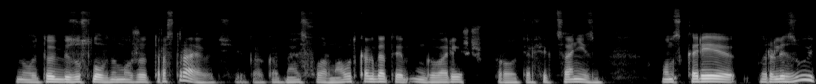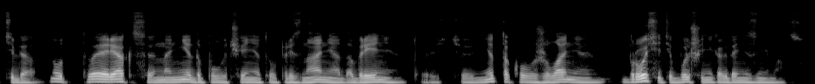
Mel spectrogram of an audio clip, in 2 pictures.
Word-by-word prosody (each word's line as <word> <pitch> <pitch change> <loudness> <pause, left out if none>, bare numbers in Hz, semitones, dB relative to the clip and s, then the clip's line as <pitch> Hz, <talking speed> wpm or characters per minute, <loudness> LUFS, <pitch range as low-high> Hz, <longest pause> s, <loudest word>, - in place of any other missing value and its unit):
Ну, 110 -2 -3
это, 120 +6 +4
безусловно, 115 -1 +2
может 110 -2 -2
расстраивать 90 +1 -3
и 110 - -15
как 95 0 -14
одна 105 +1 -5
из 105 - -6
форм. 100 +1 -5
А 105 - -3
вот 125 +1 -2
когда 130 -1 +2
ты, 115 - 0
м, 115 +1 -3
говоришь 105 +2 -1
про 100 -1 -3
перфекционизм, 105 +1 -2 0.6
он 120 +1 +1
скорее 130 -3 +6 0.2
парализует 130 - +2
тебя? 95 -3 -3
Ну 135 - -3
вот, 120 - -1
твоя 125 0 +5
реакция 120 -4 +2
на 105 0 -1
недополучение 100 -1 -2
этого 95 +1 -6
признания, 100 +3 -1
одобрения? 95 +1 0
То 95 - -19
есть, 90 +1 -16
э, 95 - -6
нет 105 +8 -2
такого 105 -3 -3
желания 100 0 -1 0.2
бросить 115 -2 +4
и - - +1
больше 105 +2 -2
никогда 100 -1 -1
не 100 0 -1
заниматься? 90 -2 -7
105 Hz, 160 wpm, -23 LUFS, 95-115 Hz, 0.6 s, скорее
